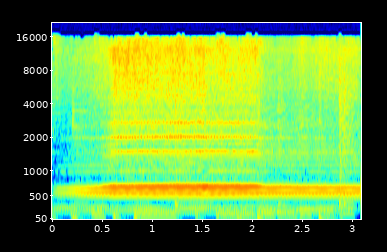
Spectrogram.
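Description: A loud, sustained steam whistle, a lunch whistle, blows continuously with a steady, piercing multi-tone pitch, backed by hissing and a low rumbling underneath, with no voices present.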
